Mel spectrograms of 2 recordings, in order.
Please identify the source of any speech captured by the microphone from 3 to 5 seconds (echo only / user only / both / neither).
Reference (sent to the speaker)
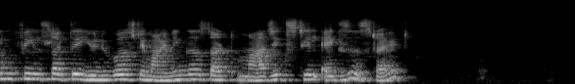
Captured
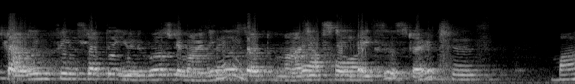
both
